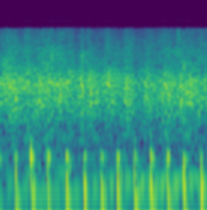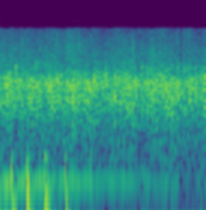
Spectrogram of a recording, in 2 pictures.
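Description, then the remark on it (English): An audience applauds the speakers at the end of a talk on design, steadily and loudly throughout, a dense wash of many hands clapping, with a run of regular low thumps pulsing through the first few seconds before fading out. “Can we big hand of applause?”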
